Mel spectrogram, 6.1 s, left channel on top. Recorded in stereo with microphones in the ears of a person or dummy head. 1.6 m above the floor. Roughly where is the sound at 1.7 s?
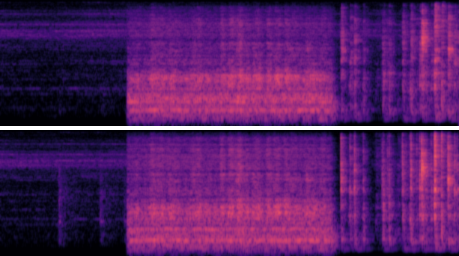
Right.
